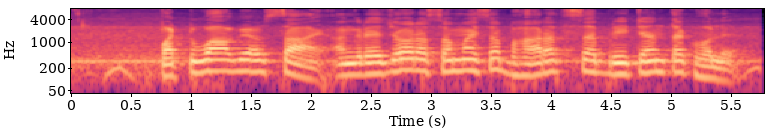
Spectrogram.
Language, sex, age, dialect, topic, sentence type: Maithili, male, 31-35, Angika, agriculture, statement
